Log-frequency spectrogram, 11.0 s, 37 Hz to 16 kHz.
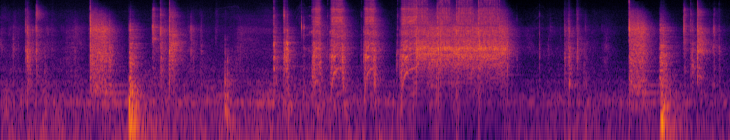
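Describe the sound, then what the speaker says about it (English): A quarter-inch impact wrench on a medium setting drives the three 8 mm cover bolts on a 700R4 transmission case, firing in repeated short rattling bursts with pauses between and one longer sustained run, loud and close with no talking. "Just run like a quarter inch impact like this and keep it on a medium setting."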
